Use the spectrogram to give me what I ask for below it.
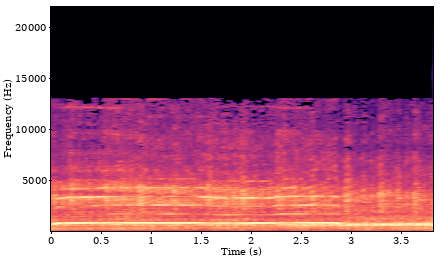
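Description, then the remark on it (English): A vintage steam train's whistle blows one long, steady, loud note for nearly three seconds, then cuts off, over a constant rushing hiss of steam and engine noise. “And so they spent the rest of Sunday afternoon playing vintage trains”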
